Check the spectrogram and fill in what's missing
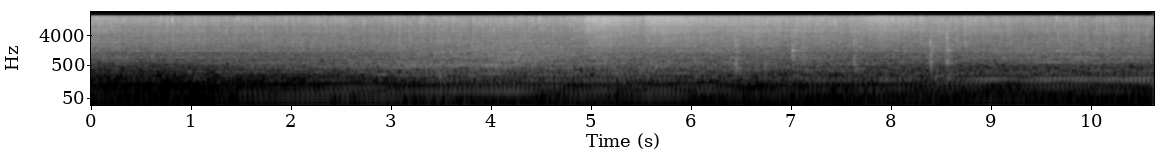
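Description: Bengali-style egg paturi cooks in a frying pan after about a cup of water goes in, giving a steady, bright sizzle and bubbling that stays loud and even, with a few soft stirring clicks.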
